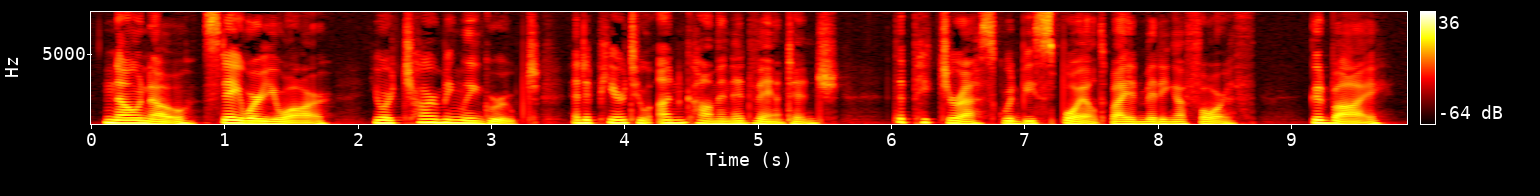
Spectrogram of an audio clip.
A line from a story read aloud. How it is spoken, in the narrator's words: Elizabeth laughingly answered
